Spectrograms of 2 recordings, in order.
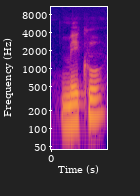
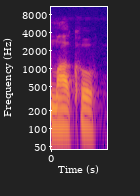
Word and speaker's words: mako: finally catch a veil amaku Mako and Marco both are right pronunciations a Marlin or a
